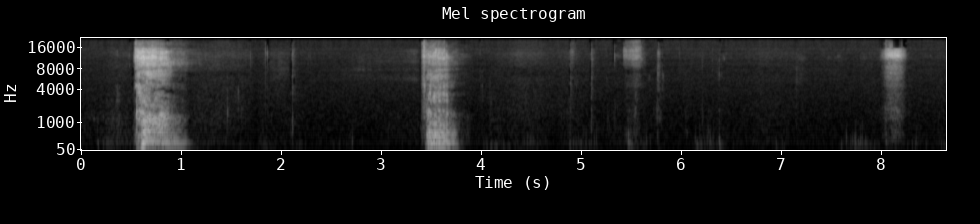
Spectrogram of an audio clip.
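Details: A senior pug with a terrible recurring cough, filmed for the vet: two loud, harsh hacking coughs with softer snorting breaths and a brief wheezy huff between; cough.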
